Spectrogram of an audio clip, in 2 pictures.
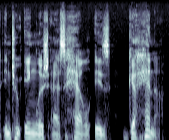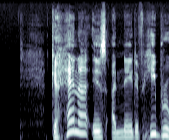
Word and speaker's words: Gehenna: The way I'm pronouncing this word is actually an anglicization that draws on the Greek pronunciation. The original Hebrew phrase was pronounced something like Ge ben Hinnom.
